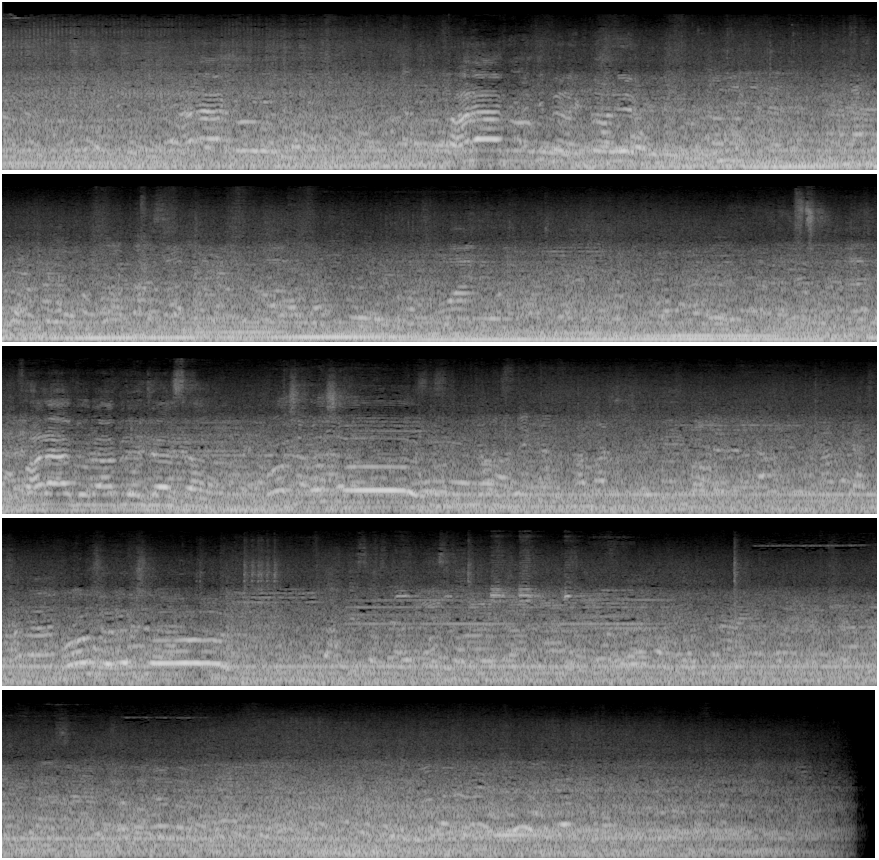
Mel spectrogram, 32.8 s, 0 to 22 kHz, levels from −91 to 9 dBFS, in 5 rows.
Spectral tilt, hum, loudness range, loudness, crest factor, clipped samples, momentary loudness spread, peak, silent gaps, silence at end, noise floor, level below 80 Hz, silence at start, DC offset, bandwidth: -7.5 dB/octave; none; 4 LU; -17 LUFS; 12 dB; under 0.1%; 6 LU; -4 dBFS; none; 0.25 s; -37 dBFS; -28 dBFS; 0 s; under 0.1%; 12 kHz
